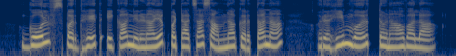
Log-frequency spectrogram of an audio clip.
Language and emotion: Marathi, fearful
